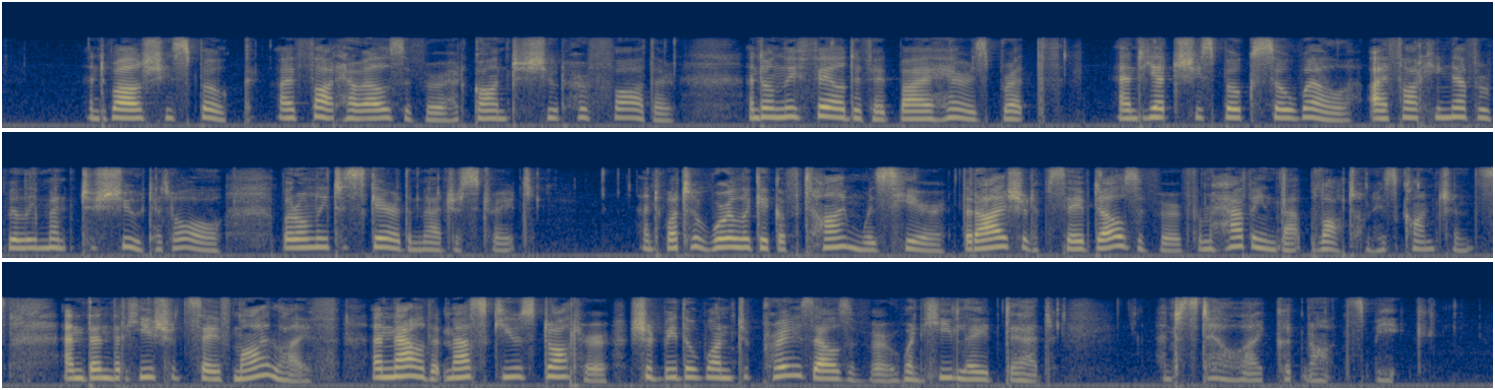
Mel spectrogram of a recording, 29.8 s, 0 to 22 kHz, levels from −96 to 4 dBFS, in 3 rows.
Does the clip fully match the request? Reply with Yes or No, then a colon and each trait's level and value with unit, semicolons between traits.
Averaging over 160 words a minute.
Yes: average, 195 wpm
